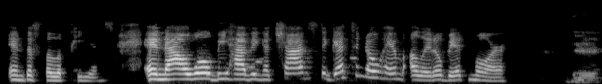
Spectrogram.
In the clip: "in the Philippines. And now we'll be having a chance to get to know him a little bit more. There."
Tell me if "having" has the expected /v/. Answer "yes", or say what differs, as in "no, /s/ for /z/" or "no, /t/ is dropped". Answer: yes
